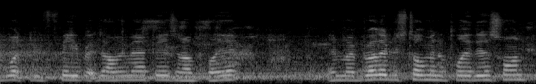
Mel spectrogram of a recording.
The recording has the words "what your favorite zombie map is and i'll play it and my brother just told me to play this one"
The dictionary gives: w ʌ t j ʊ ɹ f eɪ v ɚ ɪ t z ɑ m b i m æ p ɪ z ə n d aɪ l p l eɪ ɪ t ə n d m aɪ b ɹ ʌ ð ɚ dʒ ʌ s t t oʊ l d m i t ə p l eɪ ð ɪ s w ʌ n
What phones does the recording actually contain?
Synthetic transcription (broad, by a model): w ʌ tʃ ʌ ɹ f eɪ v ɚ ɪ t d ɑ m i m æ p ɪ z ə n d aɪ l p l eɪ ɪ t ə n m aɪ b ɹ ʌ ð ɚ dʒ ʌ s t t oʊ l d m i t ə p l eɪ ð ɪ s w ʌ n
